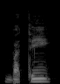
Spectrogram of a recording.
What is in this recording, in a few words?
"batiñ", apatani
